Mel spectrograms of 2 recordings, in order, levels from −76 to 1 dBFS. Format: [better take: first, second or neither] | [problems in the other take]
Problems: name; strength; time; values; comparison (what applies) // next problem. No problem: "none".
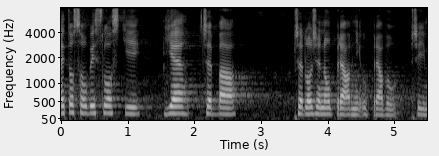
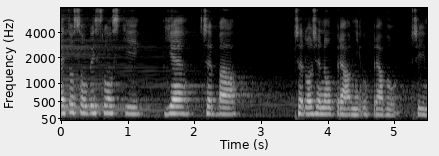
first | background sound (Keyboard (musical)); 19 dB below the speech // room echo; dies away in 0.2 s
